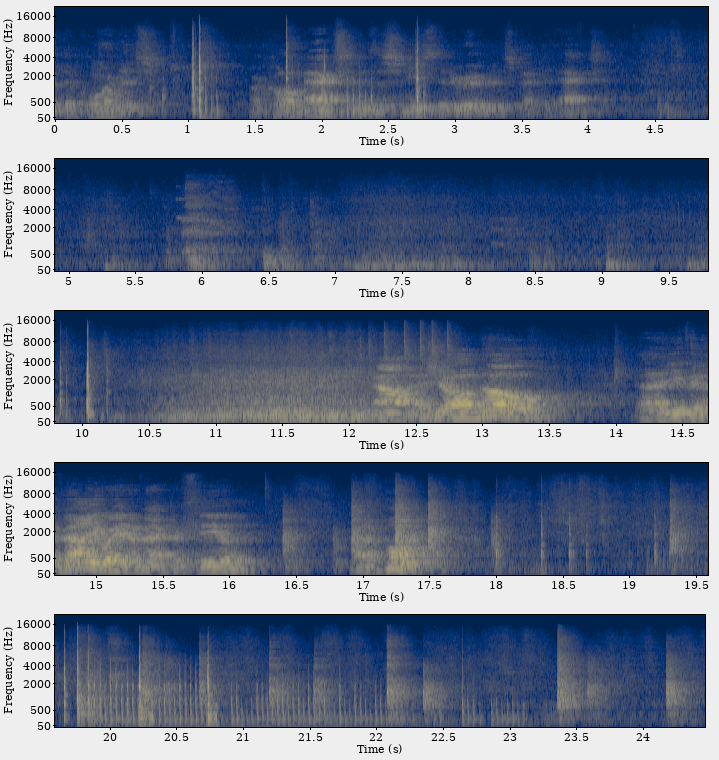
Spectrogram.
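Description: An elderly man lectures calmly in an echoing hall.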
